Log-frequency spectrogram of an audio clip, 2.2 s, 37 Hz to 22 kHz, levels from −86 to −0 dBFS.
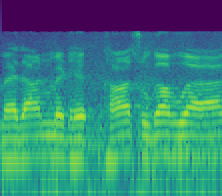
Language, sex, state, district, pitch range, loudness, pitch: Hindi, male, Jharkhand, Palamu, 125-135 Hz, -15 LUFS, 130 Hz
